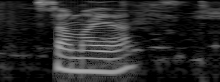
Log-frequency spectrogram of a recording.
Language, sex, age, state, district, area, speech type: Kannada, female, 18-30, Karnataka, Bidar, rural, read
